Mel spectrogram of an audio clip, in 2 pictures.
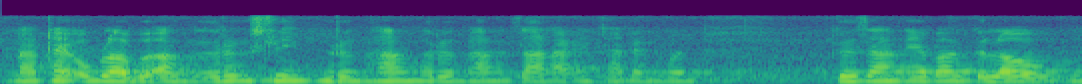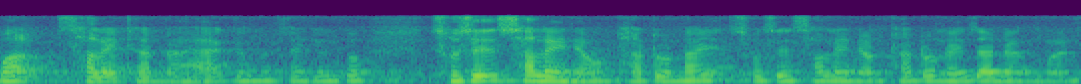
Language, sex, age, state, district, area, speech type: Bodo, male, 18-30, Assam, Chirang, rural, spontaneous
